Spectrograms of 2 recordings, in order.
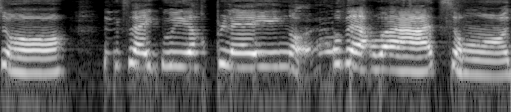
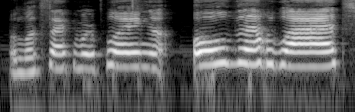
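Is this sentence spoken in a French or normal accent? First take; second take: French; normal. First: It is spoken in a put-on French accent. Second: It is spoken in the speaker's normal accent.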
